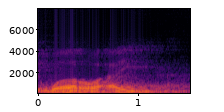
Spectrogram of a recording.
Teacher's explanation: Biasa saja. Enggak perlu ada hentakan. Dia termasuk harfun lin ya. Jadi dibaca lembut saja. Wa ra'aitan bukan wa ra'aita.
